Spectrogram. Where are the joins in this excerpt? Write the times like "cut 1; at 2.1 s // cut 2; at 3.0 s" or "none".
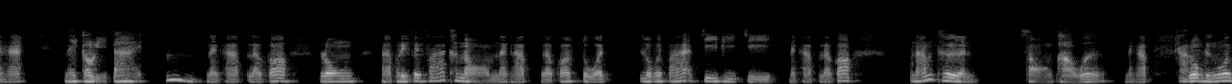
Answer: cut 1; at 5.3 s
